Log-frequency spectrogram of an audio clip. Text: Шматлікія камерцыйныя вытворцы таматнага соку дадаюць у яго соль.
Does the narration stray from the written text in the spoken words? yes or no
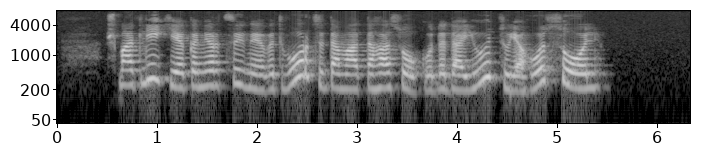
no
